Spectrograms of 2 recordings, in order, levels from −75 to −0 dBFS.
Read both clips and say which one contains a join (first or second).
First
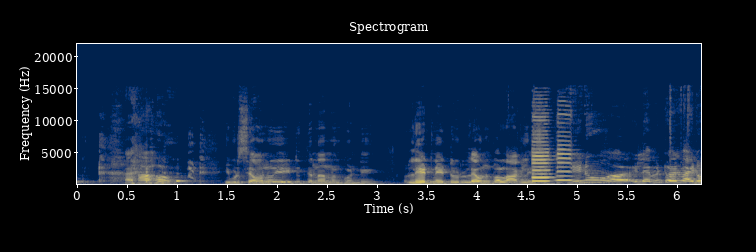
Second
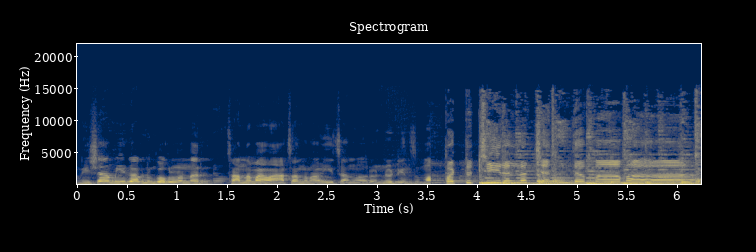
second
